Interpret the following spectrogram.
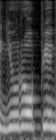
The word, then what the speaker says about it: European: european when you say european you say you right and again it begins with the consonant sound y and so we have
